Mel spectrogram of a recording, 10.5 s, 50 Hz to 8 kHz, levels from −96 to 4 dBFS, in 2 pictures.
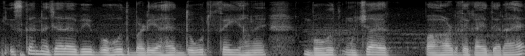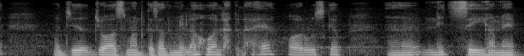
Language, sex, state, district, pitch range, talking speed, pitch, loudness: Hindi, male, Jharkhand, Sahebganj, 115-135 Hz, 190 wpm, 120 Hz, -30 LUFS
